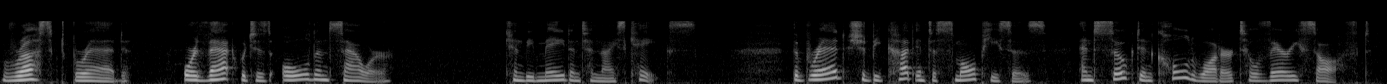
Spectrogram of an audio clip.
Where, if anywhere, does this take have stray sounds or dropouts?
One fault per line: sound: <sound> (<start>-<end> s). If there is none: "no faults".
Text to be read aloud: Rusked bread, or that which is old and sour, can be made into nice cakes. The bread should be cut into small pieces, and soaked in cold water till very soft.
no faults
